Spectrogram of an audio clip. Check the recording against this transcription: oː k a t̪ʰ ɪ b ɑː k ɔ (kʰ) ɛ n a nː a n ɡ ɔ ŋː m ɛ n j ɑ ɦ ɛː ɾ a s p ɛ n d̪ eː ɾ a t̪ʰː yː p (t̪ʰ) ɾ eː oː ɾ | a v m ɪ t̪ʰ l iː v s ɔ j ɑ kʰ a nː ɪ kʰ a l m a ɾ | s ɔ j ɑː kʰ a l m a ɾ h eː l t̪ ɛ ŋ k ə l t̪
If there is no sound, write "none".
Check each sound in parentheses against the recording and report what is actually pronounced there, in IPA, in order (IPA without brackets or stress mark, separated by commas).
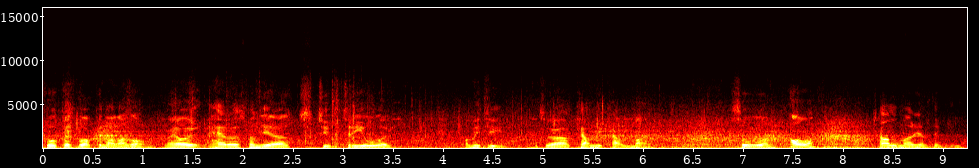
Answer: none, t̪ʰ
